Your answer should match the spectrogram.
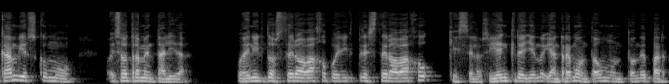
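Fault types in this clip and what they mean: Crude rate conversion: the sample rate was raised by a modest ratio, which fits a 44.1 kHz to 48 kHz change, by repeating the nearest existing sample instead of filtering. The repeats fall in a fixed pattern set by the two rates, producing shifted, inharmonic copies of the speech. Throughout the clip this shows as a gritty, inharmonic fizz roughly 30 dB below the speech, rising with louder and brighter sounds.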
